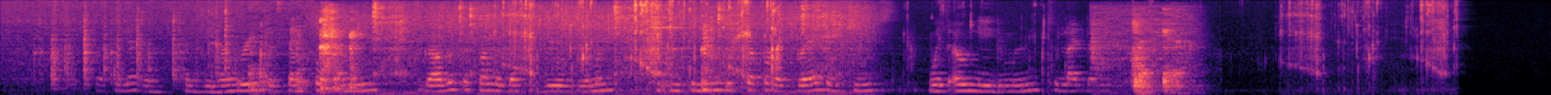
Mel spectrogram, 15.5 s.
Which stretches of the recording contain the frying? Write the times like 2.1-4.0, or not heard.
0.0-8.8.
